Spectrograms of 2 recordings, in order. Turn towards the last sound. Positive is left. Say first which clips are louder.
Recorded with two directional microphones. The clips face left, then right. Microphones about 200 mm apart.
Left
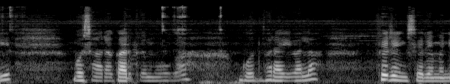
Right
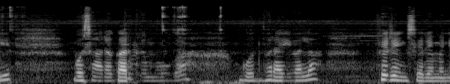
# left 6 dB
turn(degrees=40)  # may be behind; listen again after turning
